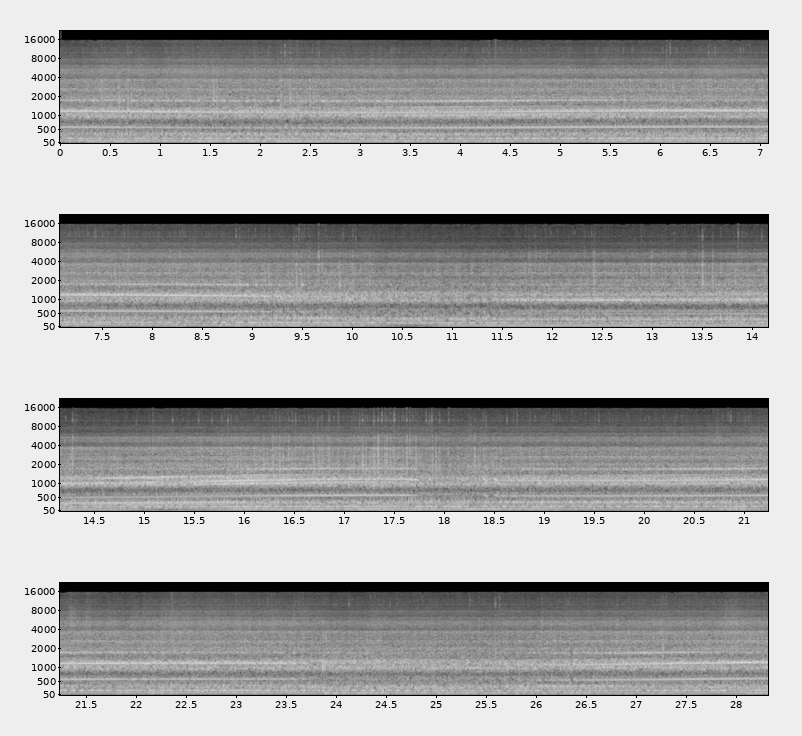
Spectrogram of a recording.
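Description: A road vehicle's engine and drivetrain running at road speed with road and wind noise. It is a steady drone with a whine whose pitch slowly rises and falls as the speed changes.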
